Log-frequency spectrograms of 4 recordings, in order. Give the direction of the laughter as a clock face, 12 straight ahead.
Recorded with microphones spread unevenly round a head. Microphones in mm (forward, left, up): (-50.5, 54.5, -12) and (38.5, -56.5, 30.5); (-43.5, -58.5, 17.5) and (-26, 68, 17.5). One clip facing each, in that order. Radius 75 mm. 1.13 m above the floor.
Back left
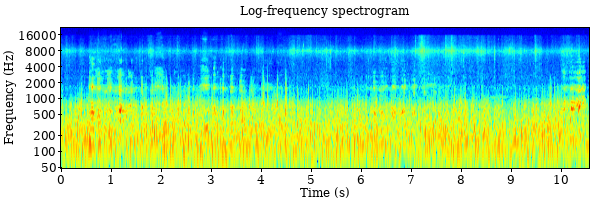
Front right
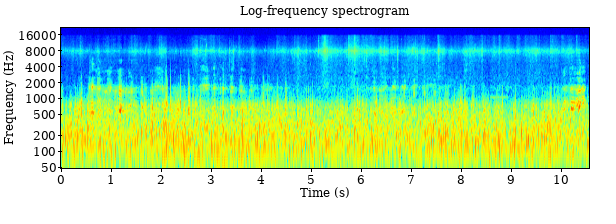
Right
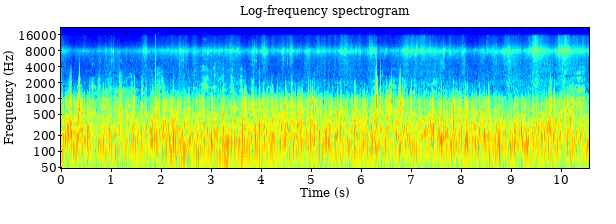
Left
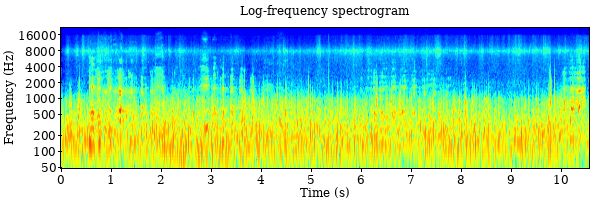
10 o'clock.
